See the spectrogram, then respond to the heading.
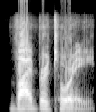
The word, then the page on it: vibratory: American English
